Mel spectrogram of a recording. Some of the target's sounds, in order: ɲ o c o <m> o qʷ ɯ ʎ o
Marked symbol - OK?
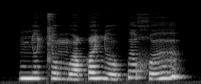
yes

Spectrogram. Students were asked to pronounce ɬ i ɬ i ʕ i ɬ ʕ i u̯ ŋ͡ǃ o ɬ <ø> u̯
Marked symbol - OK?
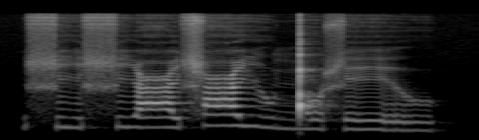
no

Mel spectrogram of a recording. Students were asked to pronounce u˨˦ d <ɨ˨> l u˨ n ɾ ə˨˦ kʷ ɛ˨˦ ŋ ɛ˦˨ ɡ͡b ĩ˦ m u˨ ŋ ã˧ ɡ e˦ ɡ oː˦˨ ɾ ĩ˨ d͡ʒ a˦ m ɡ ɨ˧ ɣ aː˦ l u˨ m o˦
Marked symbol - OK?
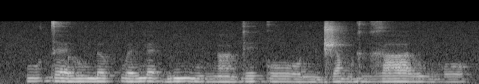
no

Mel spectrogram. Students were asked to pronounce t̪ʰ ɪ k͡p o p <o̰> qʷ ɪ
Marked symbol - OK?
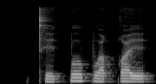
no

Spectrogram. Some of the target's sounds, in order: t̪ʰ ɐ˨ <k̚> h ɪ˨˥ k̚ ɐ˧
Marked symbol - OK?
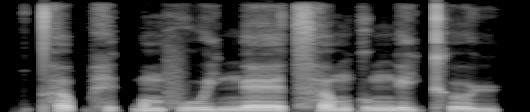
no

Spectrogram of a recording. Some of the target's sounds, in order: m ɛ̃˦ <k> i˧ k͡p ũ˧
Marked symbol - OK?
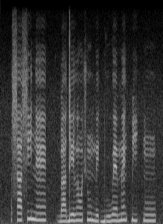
no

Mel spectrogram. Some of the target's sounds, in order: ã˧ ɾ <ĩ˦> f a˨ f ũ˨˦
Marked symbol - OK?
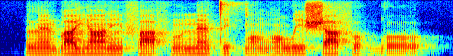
no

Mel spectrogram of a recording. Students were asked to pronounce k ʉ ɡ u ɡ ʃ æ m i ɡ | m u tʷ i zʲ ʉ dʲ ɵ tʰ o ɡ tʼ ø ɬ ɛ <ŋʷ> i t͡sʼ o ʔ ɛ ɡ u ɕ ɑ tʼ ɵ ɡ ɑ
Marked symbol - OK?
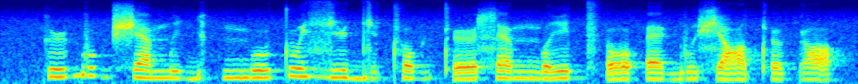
yes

